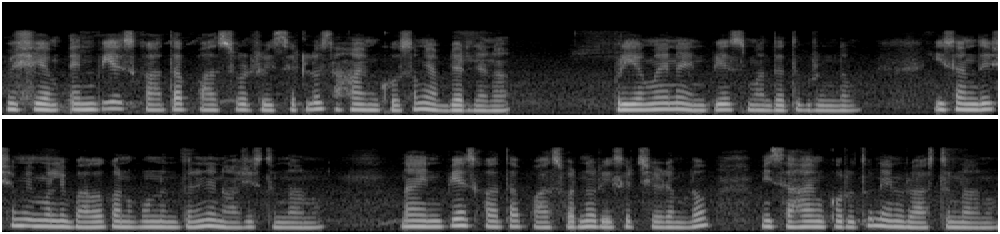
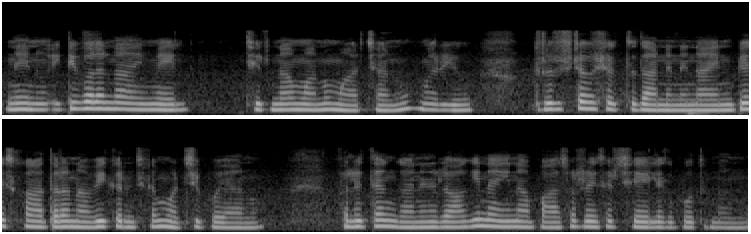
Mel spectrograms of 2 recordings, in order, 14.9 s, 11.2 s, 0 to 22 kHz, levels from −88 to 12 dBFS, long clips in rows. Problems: constant background noise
